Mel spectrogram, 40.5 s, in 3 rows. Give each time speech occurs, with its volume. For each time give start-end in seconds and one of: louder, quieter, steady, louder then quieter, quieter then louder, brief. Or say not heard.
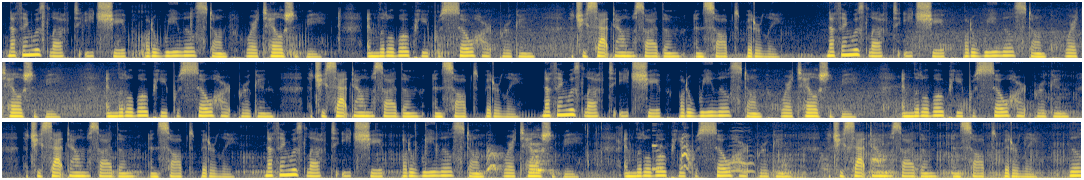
0.0-40.4 steady.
